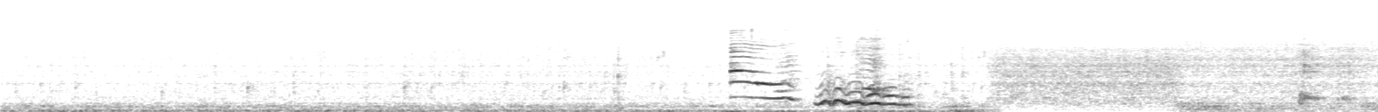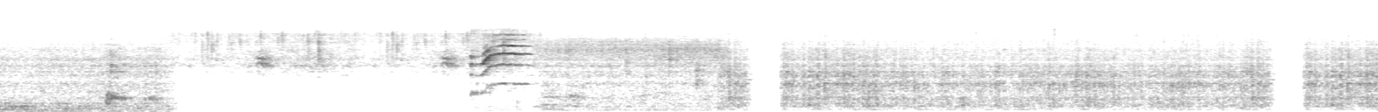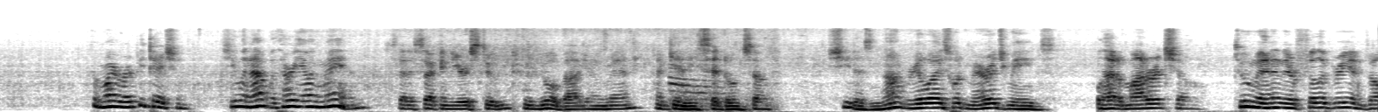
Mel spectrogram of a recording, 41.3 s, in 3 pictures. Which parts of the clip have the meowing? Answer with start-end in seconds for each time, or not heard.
7.3-9.2, 18.4-19.1, 34.2-35.4.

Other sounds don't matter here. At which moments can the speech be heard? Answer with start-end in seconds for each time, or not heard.
28.4-41.3.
